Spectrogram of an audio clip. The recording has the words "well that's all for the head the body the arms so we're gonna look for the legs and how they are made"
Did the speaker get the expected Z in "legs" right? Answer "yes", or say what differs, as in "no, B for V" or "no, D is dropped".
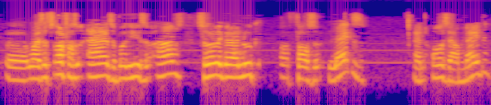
yes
